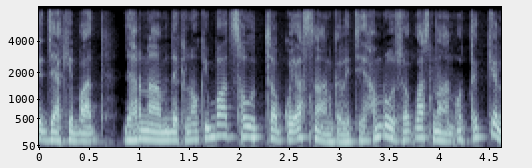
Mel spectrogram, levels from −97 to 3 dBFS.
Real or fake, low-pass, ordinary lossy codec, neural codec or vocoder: real; 7.2 kHz; none; none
